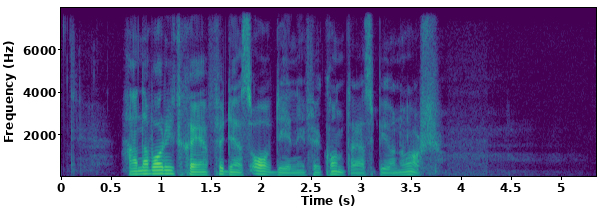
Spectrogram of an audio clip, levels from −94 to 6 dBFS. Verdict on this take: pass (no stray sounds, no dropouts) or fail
pass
